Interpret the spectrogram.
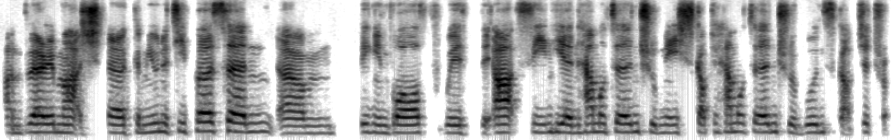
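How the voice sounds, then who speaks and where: Low-voiced, halting middle-aged woman, dull sound. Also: level tone, dry recording. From Singapore and England. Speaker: competition judge. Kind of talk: self-introduction speech.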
